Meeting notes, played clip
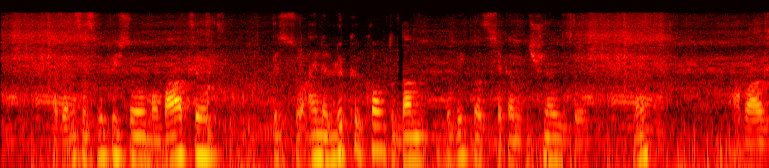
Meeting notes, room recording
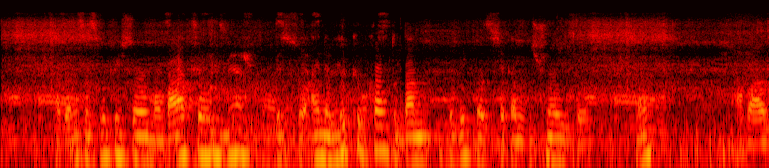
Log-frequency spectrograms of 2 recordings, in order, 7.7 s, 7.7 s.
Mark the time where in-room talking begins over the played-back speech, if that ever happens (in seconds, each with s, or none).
1.6 s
